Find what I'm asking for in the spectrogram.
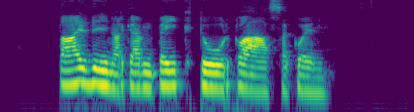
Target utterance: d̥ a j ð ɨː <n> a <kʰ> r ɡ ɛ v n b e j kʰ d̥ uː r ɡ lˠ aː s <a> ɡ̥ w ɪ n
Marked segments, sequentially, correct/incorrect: correct, incorrect, correct

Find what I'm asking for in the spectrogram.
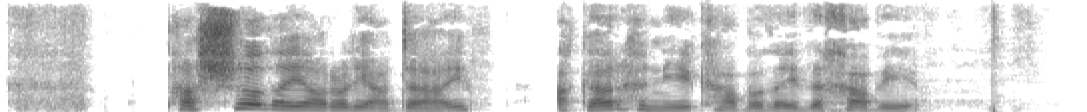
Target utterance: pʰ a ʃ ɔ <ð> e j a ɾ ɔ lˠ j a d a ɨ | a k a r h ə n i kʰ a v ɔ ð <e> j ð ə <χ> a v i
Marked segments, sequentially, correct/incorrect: correct, correct, correct

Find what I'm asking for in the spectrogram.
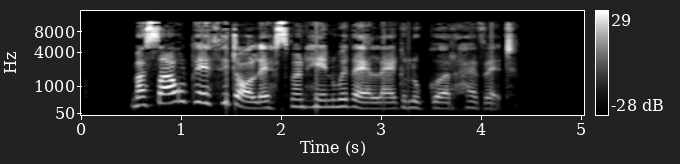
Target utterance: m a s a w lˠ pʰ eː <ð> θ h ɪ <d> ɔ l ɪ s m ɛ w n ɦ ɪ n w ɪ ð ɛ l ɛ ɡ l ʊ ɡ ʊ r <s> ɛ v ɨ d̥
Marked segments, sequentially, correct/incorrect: incorrect, correct, incorrect

